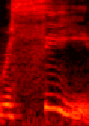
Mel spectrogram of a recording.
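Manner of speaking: receive with stress on the second syllable, ceive. Reviewing the verb stress rule, saying receive with stress on ceive. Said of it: "stress comes on the second part".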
